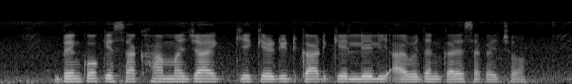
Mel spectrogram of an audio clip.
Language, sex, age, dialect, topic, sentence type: Maithili, male, 41-45, Angika, banking, statement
